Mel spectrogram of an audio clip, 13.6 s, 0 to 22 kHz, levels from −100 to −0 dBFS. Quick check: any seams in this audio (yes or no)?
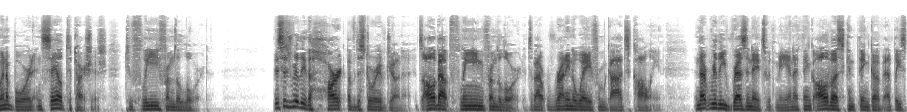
no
